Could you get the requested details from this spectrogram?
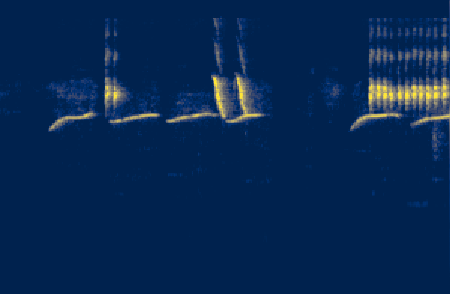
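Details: Sunbird (konin) in energetic gacor song of the isian gereja style. Long, thin whistled notes rise slightly and repeat, with short sharp high chips between them, ending in a fast, bright, rattling high trill.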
